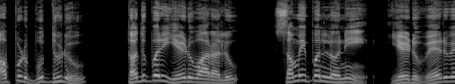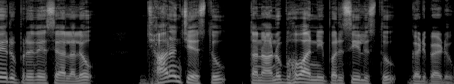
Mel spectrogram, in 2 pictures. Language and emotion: Telugu, neutral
